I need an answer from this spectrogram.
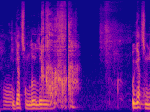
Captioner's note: Brennan gurgles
